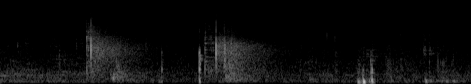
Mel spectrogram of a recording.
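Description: Billiard balls knock together and roll across the table.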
